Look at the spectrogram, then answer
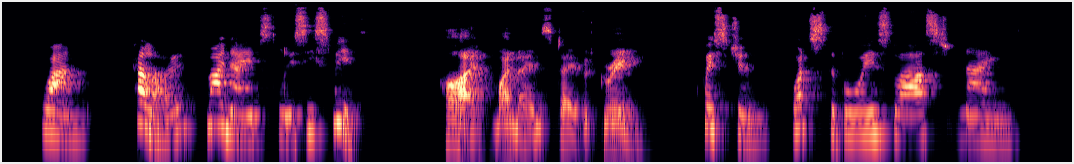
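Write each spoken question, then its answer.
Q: Question, what's the boy's last name?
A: Green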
